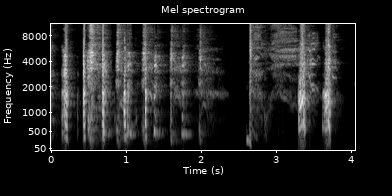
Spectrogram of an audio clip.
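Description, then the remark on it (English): A loud fit of harsh coughing from a person who is still a little sick: a rapid string of about seven or eight coughs, a brief pause, then a few more raspy coughs. “I say as I start coughing.”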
